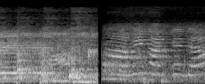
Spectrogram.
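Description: Dholak hand drum playing a dance rhythm under singing, cut off abruptly about halfway through; then high voices talking and singing.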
